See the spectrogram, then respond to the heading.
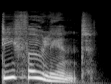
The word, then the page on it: defoliant: British English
